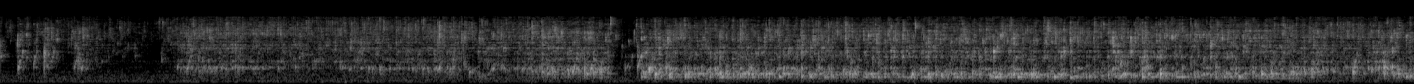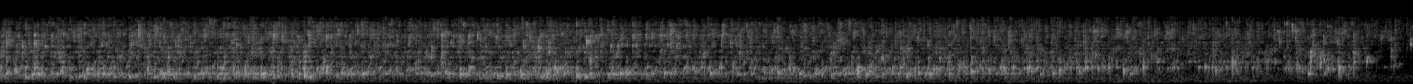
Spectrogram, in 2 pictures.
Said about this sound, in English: like a piss stream, just so we can kind of enjoy the audio, the sound of an alpha pissing.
